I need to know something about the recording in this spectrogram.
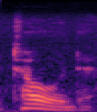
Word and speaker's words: toad: will not tow a toad a toad if you're new to this toad think of a towed vehicle t-o-w-e-d it's pronounced the same as the brigade frigate toad that hops around so they call them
